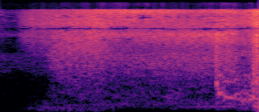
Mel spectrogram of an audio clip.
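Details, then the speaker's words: A mechanical ventilator breath: a soft rush of air builds and holds as a steady hiss, then ends in a brief louder puff and click, heard during the ventilator user's own podcast. "hello everyone my name is that noise you're hearing is my ventilator"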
